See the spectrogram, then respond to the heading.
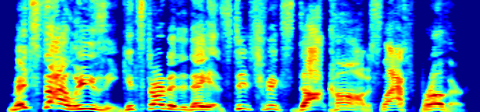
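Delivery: peppy, energetic commercial-style read with swooping pitch. Showing how to voice an ad line: lively upbeat energy. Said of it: "I try to make it sound like energy, like something you'd want to do".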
